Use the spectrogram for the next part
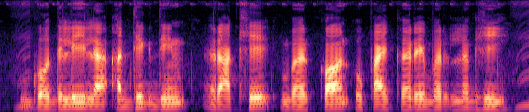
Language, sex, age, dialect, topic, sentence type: Chhattisgarhi, male, 18-24, Northern/Bhandar, agriculture, question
